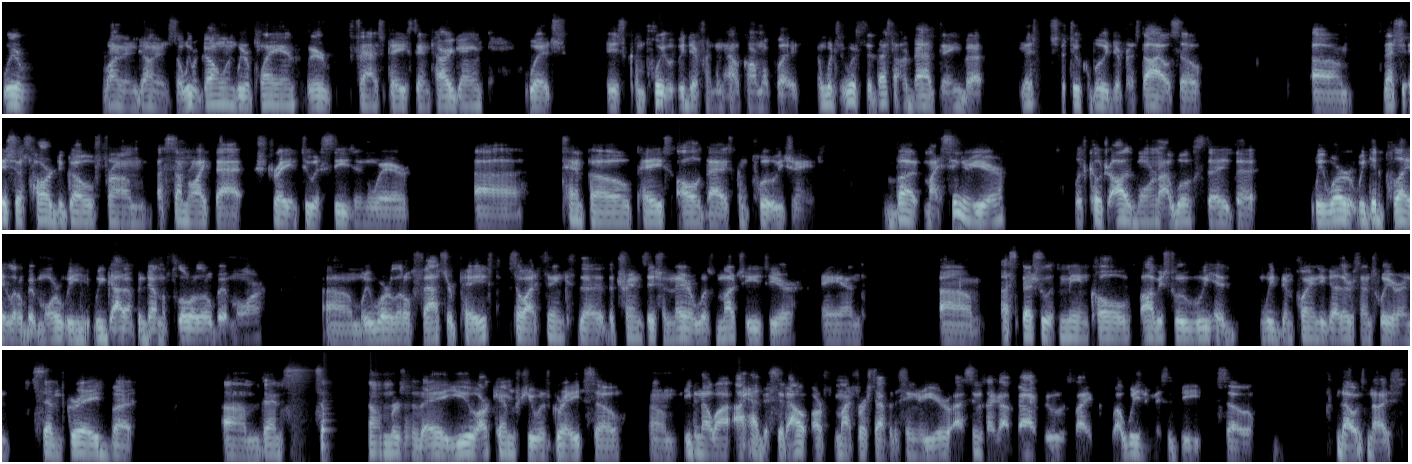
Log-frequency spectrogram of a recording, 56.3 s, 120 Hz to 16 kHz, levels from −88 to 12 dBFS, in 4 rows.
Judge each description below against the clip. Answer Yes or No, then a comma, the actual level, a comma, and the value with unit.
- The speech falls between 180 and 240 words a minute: Yes, average, 195 wpm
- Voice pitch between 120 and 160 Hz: No, very low, 85 Hz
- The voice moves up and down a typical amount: No, narrow, 1.5 semitones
